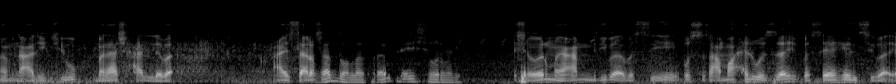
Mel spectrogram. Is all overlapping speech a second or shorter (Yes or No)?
Yes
